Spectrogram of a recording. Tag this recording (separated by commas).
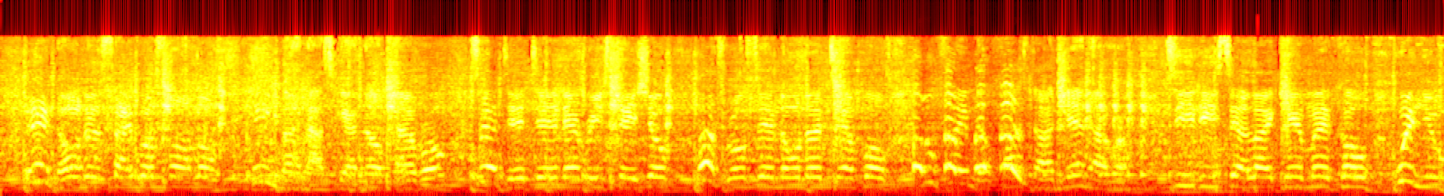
Music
